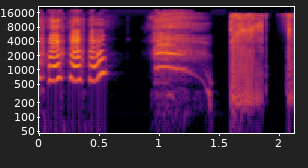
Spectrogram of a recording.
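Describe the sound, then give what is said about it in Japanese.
Fart noises in a comic contest of farting: a quick run of three short squeaky blasts, then a longer tonal one whose pitch sinks at the end, and finally a rough, sputtering burst, all fairly loud with no speech. “わ、またこいた、くっさー”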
